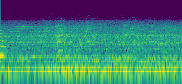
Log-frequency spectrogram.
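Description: Steady low mechanical hum and rumble of running machinery.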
